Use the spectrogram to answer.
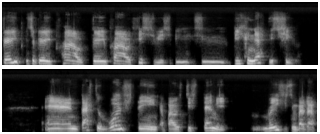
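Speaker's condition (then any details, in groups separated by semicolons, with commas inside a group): Deafness, born deaf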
